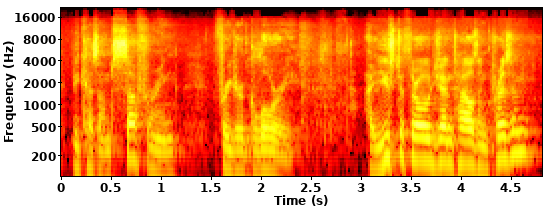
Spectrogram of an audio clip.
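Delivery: ordinary talk, nothing marked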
